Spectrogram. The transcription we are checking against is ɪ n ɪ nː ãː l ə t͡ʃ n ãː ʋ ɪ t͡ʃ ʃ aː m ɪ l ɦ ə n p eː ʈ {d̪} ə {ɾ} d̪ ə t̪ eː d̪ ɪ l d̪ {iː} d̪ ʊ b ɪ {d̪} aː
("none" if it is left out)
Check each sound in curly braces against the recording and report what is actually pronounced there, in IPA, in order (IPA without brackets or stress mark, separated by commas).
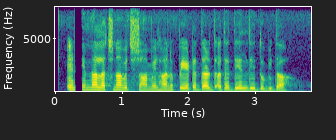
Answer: d̪, ɾ, iː, d̪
